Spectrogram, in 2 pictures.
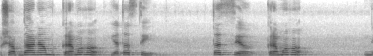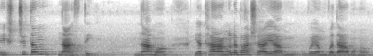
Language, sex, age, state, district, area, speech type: Sanskrit, female, 30-45, Maharashtra, Akola, urban, spontaneous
